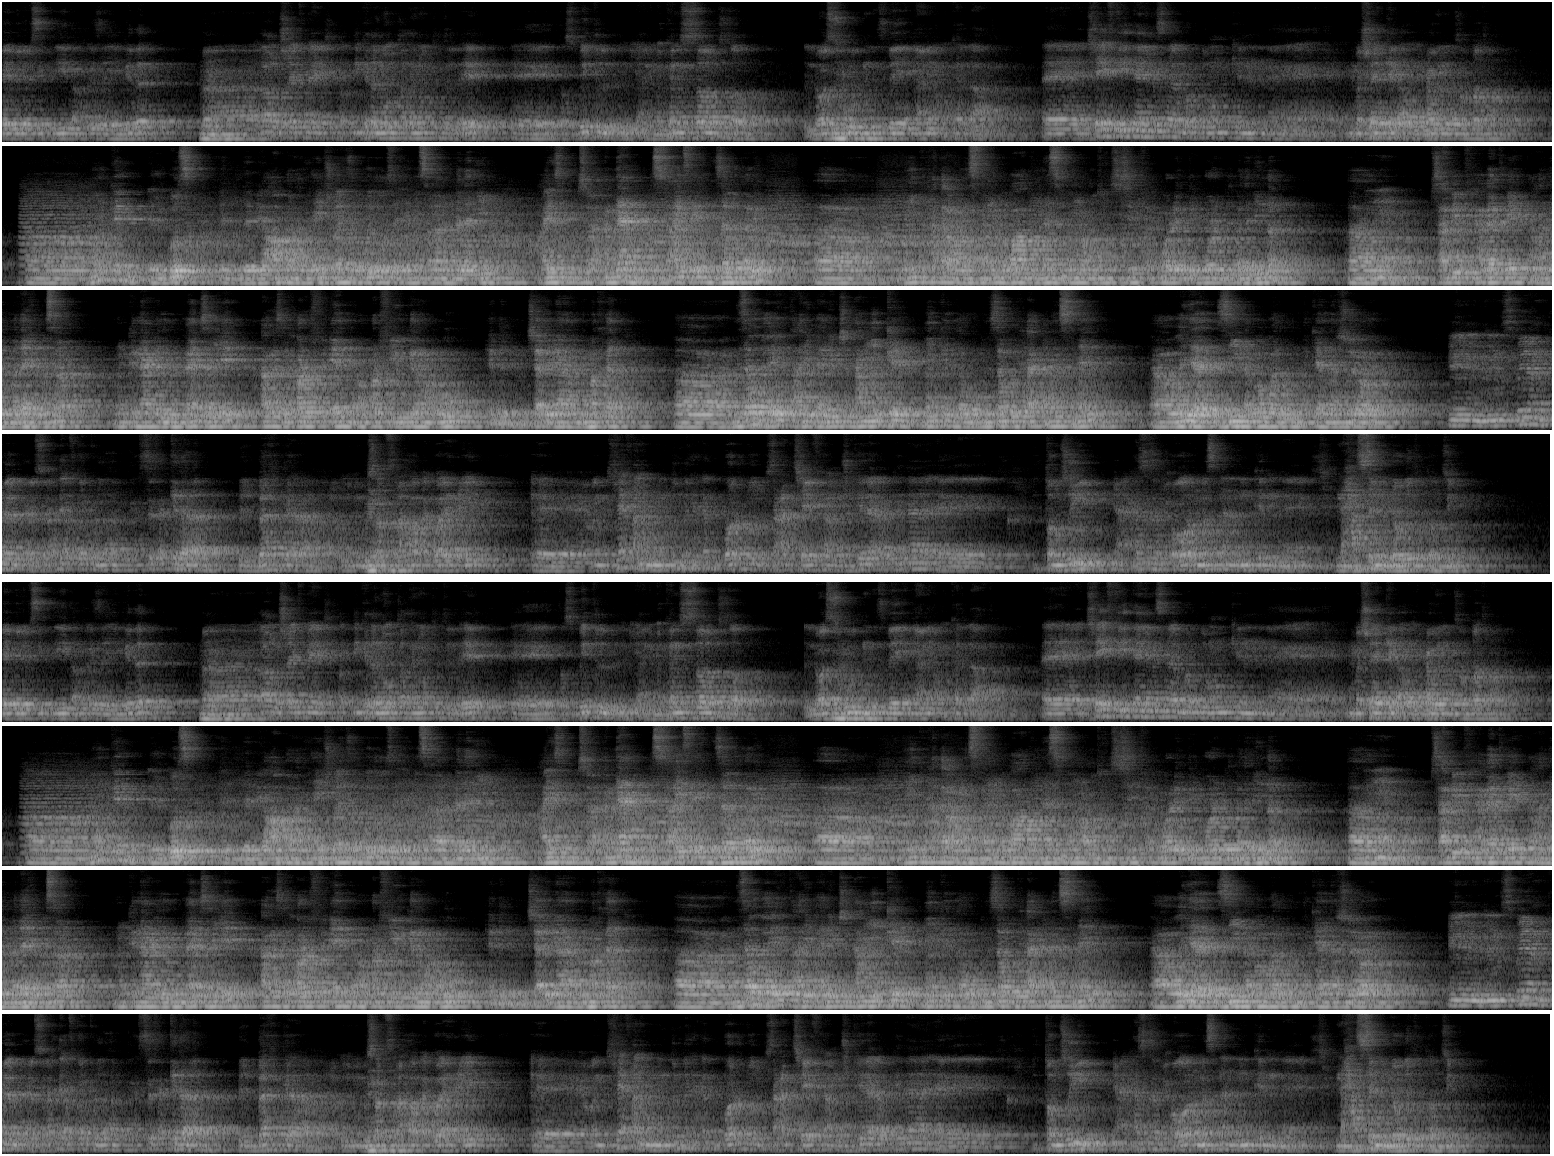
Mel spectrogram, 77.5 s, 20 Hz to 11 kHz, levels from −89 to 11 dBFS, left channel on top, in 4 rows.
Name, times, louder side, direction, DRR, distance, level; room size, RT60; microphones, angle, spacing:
voice 1, 0.0-1.9 2.5-9.3 10.0-12.4 13.0-18.8 36.4-36.8 56.8-60.7 61.1-64.2 64.7-70.5 70.7-70.9 71.2-76.2, right 1 dB, 35° right, -9 dB, 0.8 m, -33 dB
sound 1, 19.6-20.9 21.3-22.5 23.3-33.8, left 1 dB, 50° left, 0.7 m, -40 dB
voice 2, 19.6-25.6 26.0-28.9 29.5-35.4 36.2-36.9 37.2-39.6 40.1-44.5 44.8-46.5 47.1-52.4 53.1-56.0 62.6-62.8, left 1 dB, 5° right, -10 dB, 0.8 m, -26 dB
3.1 x 2.6 x 2.8 m, 2.2 s
head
